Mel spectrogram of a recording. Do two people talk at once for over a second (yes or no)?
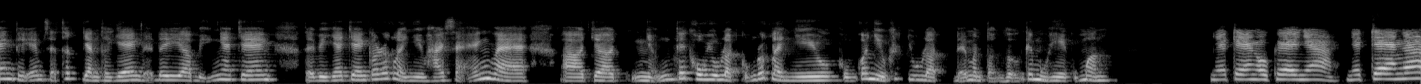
no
